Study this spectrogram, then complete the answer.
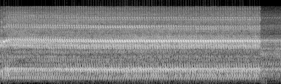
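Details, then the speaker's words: Square D Pumptrol 40-60 well pressure switch replacement job: the small tire inflator on the back of a jump-starter box pressurizes the tank, giving a loud, shrill, steady buzz at an even rate until it shuts off; inflator working normally. "We're gonna kick it on, and it's really annoying, but it's gonna"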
